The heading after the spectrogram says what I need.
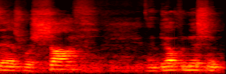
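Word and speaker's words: רֶשֶׁת: the brother's lesson, and it's Strong's H 7568, pronounced as Rashath, and definition 3 of leaders leading people to sin.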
